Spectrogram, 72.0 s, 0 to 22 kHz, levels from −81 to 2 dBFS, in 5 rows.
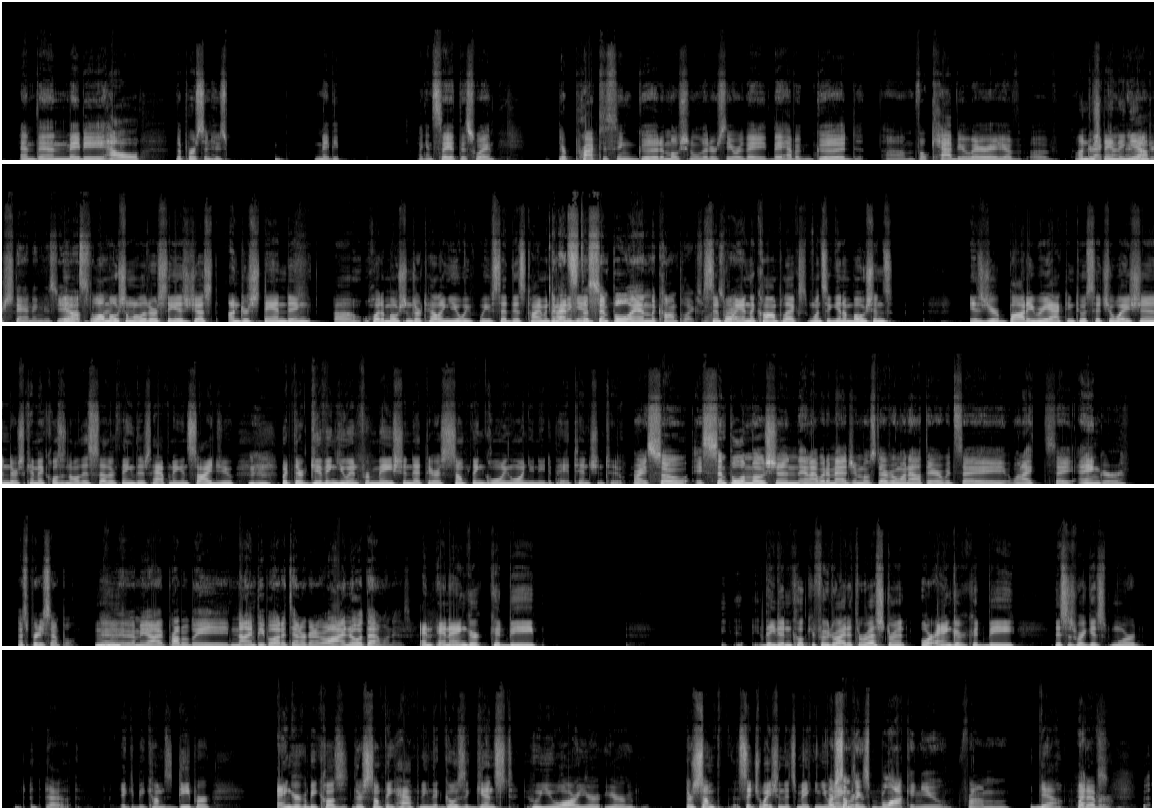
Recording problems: none

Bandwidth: 18 kHz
